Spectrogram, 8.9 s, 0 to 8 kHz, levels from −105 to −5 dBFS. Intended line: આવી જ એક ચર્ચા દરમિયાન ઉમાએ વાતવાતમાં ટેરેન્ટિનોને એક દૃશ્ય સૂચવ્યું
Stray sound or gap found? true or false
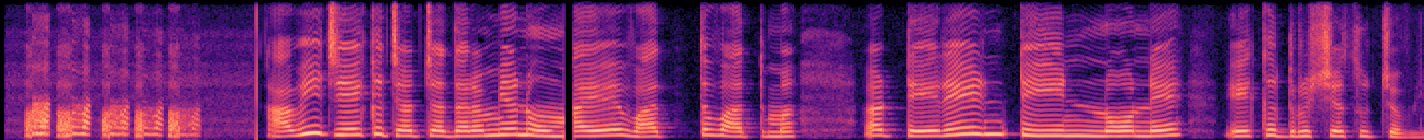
true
